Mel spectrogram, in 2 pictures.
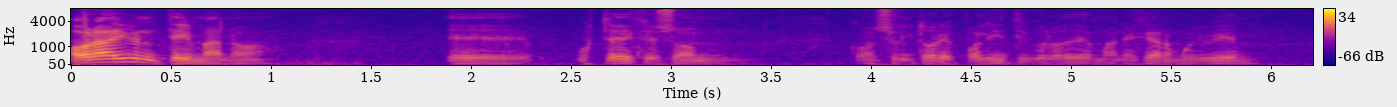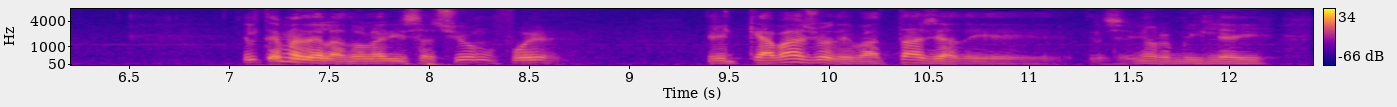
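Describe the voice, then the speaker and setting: A man of fairly low pitch with lively intonation and big swings in loudness, at a moderate pace broken by long, frequent pauses. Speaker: talk show host, journalist. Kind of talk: political interview.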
